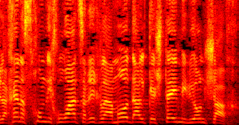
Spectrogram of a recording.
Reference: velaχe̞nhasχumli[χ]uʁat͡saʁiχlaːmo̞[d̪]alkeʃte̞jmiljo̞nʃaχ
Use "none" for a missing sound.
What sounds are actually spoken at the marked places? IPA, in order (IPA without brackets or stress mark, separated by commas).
χ, d̪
